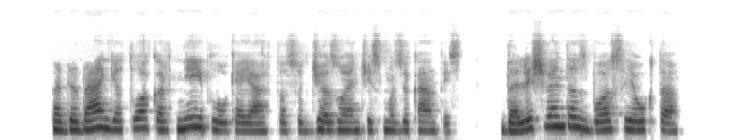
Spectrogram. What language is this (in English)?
Lithuanian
